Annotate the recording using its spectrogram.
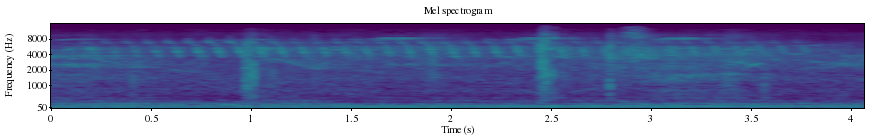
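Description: Songbirds chirping; one bird gives a long, fast, high trill of about three seconds, over a steady low hum.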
